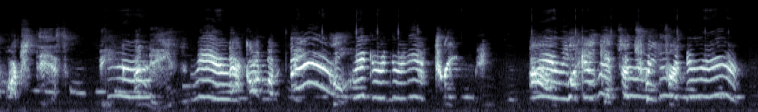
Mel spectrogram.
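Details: Friendly pet talking parrot chattering in imitated speech, with bursts of quick wavering vocal syllables rising and falling in pitch, separated by short silences.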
